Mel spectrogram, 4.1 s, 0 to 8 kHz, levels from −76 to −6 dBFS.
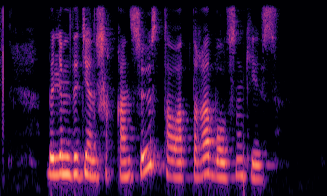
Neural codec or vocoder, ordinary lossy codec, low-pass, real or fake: none; Opus, 64 kbps; 7.2 kHz; real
